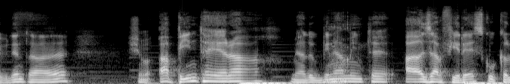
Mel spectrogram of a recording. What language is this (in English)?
Romanian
